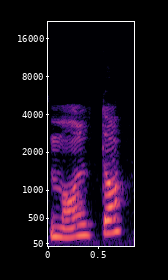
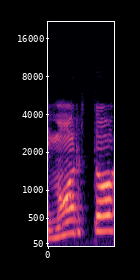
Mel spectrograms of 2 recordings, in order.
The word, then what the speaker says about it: molto: to use tanto because if you cannot pronounce molto in a perfect way you may be misunderstood and if you say morto it means dead so yeah molto or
